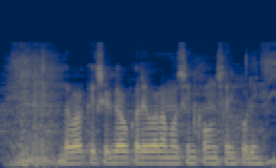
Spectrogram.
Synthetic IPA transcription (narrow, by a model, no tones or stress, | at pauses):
d̪əʋaket͡ɕiʈɡaʋkəɾeʋalaməɕiːnkəunsəɦikoɽi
